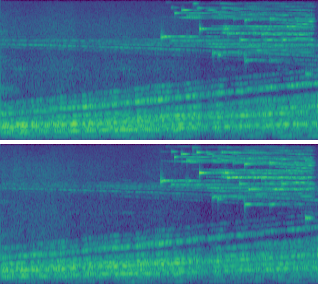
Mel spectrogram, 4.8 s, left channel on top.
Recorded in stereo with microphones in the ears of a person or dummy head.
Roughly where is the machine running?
Left.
